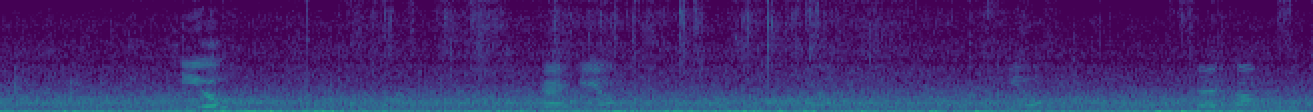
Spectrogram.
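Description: A young dog whining in a few short, rising cries, over a steady low rumble of wind on the microphone.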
